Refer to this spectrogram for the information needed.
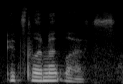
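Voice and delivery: the second limitless dropped to a hush; quiet, awed echo; softly repeated. Shown as a demonstration. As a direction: let it fade almost to nothing.

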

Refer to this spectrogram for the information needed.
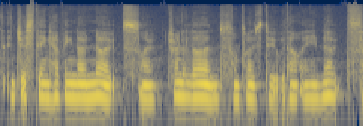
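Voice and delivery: normal talking voice

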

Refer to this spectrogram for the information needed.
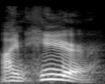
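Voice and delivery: understated voice from above; slow, lightly booming announcement; booming heavenly voice. Acted. Voice from the heavens answering the man, mildly booming. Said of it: "his voice booms out".

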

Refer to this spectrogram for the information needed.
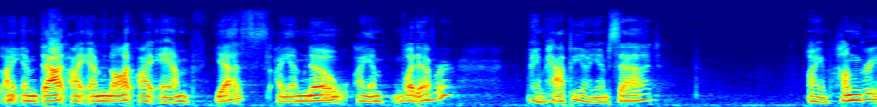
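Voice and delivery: ordinary talk, nothing marked

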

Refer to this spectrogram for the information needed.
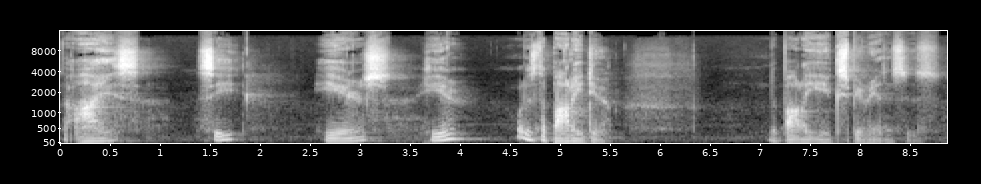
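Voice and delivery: calm meditation guide with long pauses; guided meditation. Acted. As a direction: guide them gently through the body, leaving long silences.

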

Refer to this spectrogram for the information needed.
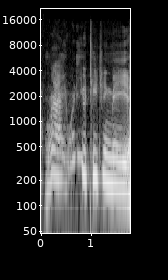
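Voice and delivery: high mock-outraged student; indignant student. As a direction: barge in and confront the teacher. Student storming in at teachers.

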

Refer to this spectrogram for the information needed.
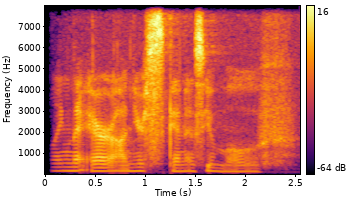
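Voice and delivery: calm, unhurried meditation guide with long pauses; guided meditation. Acted. Leads a walking meditation.

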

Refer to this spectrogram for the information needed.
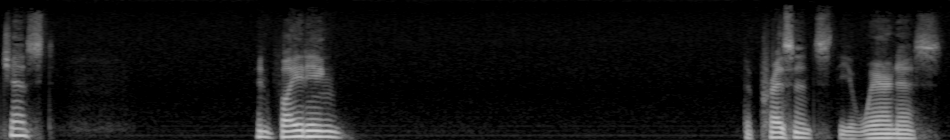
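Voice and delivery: unhurried meditation guide with long pauses; guided meditation. Acted. Teacher inviting listeners back home in the body, guided meditation.

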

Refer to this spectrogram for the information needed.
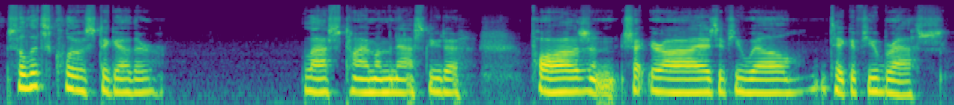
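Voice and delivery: soft, unhurried closing meditation voice; gentle guided pause with breaths; guided meditation close. Acted. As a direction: ease the room into stillness. Leads closing breathing moment.

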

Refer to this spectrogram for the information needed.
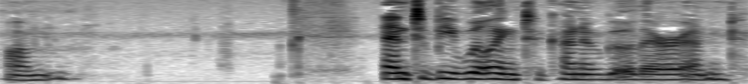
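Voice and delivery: normal talking voice

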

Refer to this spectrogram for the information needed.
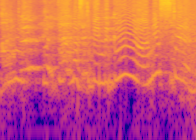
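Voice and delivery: very high, loud comic exclamation; astonished realisation. Retold or imitated. Pilgrim realising too late that was the guru, astonished wail. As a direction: cry out in sudden, amused dismay.

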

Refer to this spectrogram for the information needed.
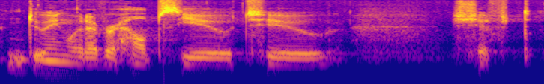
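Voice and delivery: calm, even voice with long pauses; guided meditation. Real, not acted. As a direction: gently guide them inward, leaving space between phrases.

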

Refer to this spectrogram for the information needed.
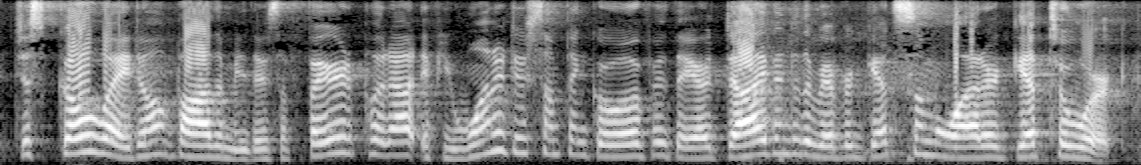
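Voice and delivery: loud, high commands; fierce parrot orders. A narrator's reading. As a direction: bark orders at the hawk, fire is burning. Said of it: "he said".

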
